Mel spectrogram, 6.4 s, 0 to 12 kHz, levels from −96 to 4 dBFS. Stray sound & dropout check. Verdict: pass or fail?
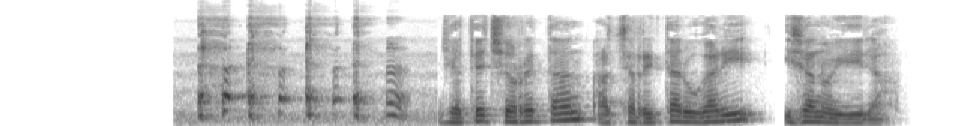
fail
